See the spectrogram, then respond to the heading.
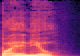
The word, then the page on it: biennial: British English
